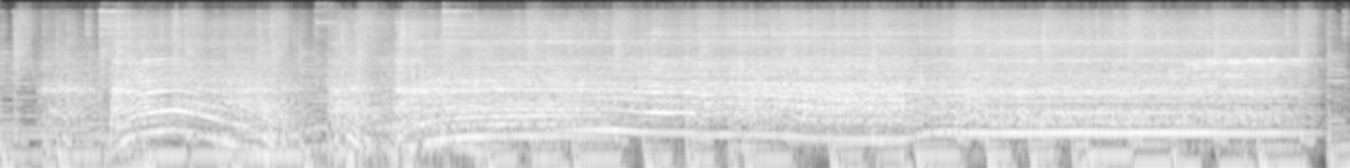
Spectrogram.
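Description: An electric blender grinds pomegranate seeds with lemon juice, its motor whirring steadily with a few dips and shifts in pitch as the blades churn the mixture.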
